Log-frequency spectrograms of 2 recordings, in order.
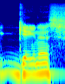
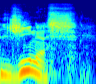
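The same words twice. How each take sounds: First: The word begins with a hard G sound. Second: The word begins with a J sound. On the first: This is likely how Latin said it. "it's probably genus" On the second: This is the everyday American way to say it. "we're going to go with the J sound"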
